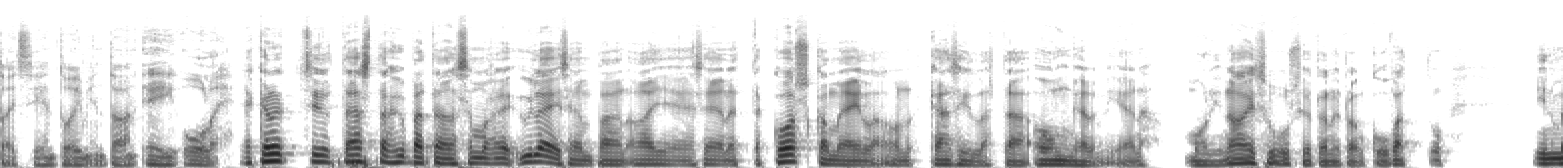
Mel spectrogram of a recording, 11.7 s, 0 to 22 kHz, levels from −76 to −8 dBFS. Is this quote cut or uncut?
cut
